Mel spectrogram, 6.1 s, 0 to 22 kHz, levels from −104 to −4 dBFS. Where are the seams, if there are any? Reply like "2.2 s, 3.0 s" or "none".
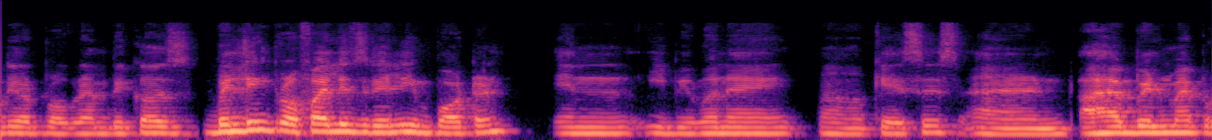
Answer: none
